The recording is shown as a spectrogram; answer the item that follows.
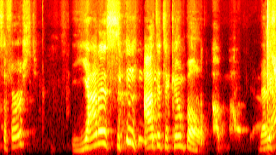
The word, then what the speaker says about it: Giannis Antetokounmpo: Can you pronounce the first? Giannis Antetokounmpo.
